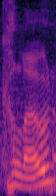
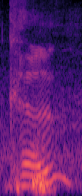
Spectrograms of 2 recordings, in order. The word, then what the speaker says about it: Köln: So we're in Cologne, or Köln, if you're going to say it like the Germans, what the Germans do.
